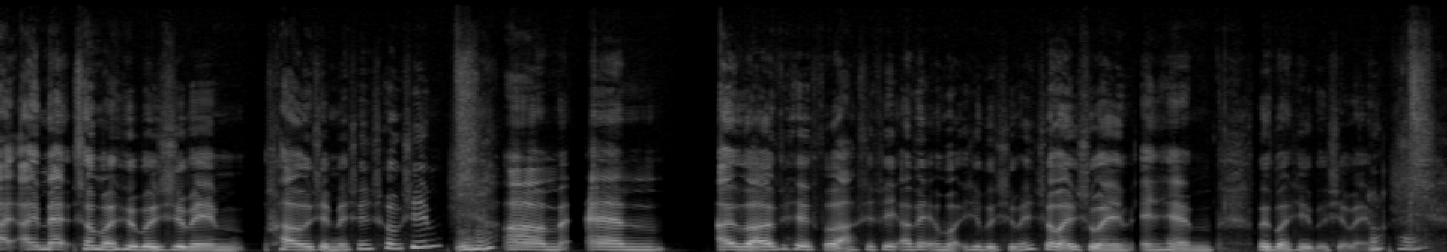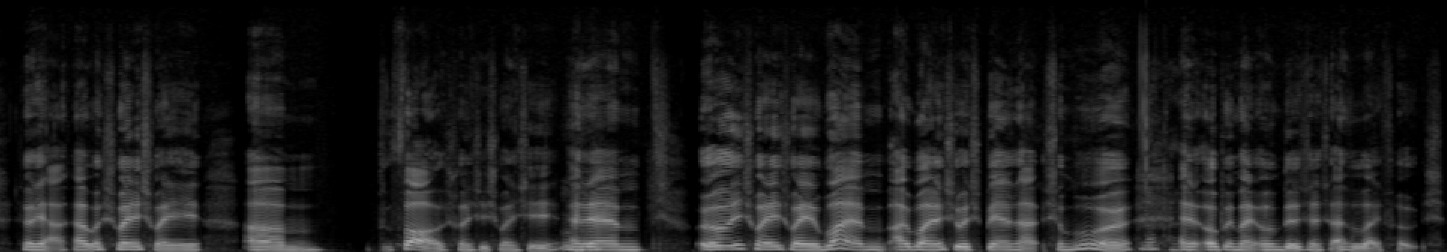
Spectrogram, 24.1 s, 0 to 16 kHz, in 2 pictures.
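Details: Adult woman with stage 4 squamous cell carcinoma of the right tongue, diagnosed December 2021; over half of tongue removed and reconstructed with arm-skin flap, plus neck dissection, radiation, chemotherapy and speech therapy; altered articulation after partial glossectomy.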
